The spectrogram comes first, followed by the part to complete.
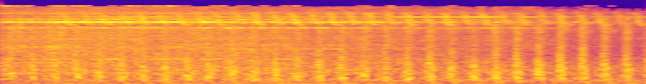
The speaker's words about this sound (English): starts the helicopter's engines. He pulls back on the joystick and the chopper rises into the air.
